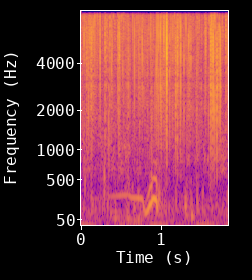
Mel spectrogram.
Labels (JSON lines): {"label": "biophony, cascading saw", "recorder": "SoundTrap 600 or HydroMoth"}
